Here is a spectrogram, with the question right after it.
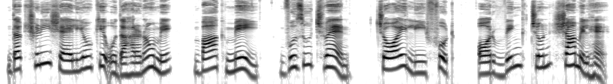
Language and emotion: Hindi, neutral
